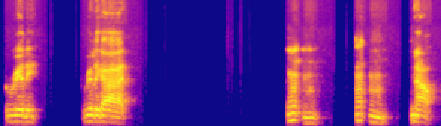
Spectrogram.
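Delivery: very low, quiet deadpan refusal; unimpressed. Acted. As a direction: drop low and soft, doubting and unimpressed. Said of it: "I would be like".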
